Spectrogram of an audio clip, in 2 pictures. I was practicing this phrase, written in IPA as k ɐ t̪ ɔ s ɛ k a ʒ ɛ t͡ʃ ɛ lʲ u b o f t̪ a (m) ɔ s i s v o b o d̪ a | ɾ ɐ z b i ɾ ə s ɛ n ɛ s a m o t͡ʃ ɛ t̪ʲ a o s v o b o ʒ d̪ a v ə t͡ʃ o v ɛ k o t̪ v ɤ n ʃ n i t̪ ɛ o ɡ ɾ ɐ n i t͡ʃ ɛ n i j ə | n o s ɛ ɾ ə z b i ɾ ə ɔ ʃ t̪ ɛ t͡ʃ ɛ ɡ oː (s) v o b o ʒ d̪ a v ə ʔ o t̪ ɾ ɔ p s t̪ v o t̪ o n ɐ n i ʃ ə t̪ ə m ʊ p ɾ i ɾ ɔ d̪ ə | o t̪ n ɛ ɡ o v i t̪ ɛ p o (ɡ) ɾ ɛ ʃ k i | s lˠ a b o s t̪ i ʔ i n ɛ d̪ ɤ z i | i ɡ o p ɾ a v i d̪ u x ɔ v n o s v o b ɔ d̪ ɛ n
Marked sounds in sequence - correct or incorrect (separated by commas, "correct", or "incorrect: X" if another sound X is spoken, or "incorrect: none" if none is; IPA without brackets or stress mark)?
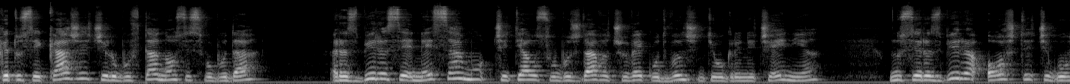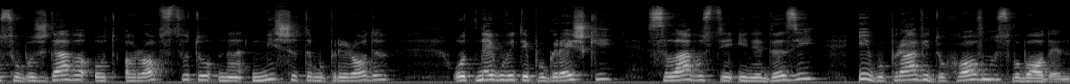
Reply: incorrect: n, correct, correct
